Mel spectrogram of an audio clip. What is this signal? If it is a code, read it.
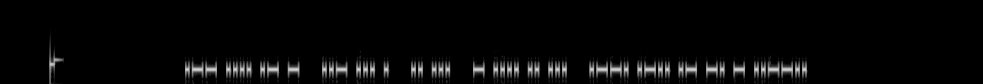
Morse code, heard as a keyed tone, about 36 wpm, 700 Hz. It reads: WHAT USE IS THIS PLANT?
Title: Sentences from Top 1000 Words - Review Part 1 - 35wpm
